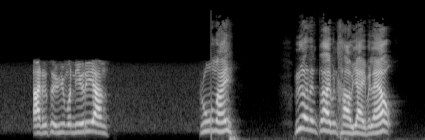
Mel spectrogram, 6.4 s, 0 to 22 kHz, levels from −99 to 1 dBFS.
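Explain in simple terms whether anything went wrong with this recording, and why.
The speech sounds dull and boxy until 3.17 s, then a tiny gap and suddenly clearer sound. This abrupt change is likely an input switched to a poorer device, not steady muffling throughout.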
